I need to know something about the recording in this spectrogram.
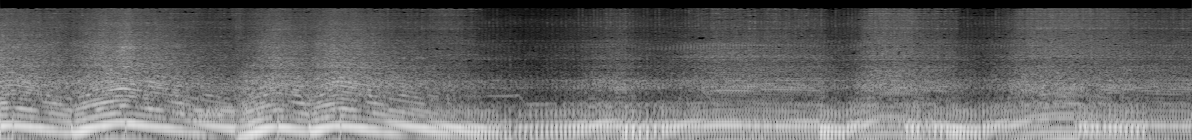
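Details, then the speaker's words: Suzuki Smash single-cylinder motorcycle, carburetor complaint with fast-blackening, failing spark plug and high fuel use: engine stutters and wavers whenever throttle is opened slowly; stuttering misfire, carburetor suspected, not confirmed. "Jadi tiap di tarik gas pelan-pelan itu langsung suaranya merebetnya jadi kelihatan sekali"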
